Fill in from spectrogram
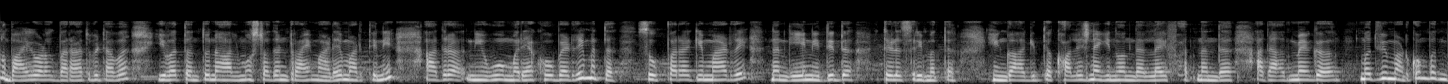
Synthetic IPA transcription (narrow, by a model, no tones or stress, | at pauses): baːjɐɔɭɐɡbɐɾaːt̪biʈaːʋɐiʋɐt̪ːɐnt̪unaɐlmoːsʈɐd̪ɐnʈɾaːjmaːɽeːmaːɖt̪iːniaːd̪ɐɾɐniːʋumɐɾjaːkɦoːɡ̚beːɽɾimɐt̪ːe | suːpɐɾaːɡimaːɽɾinɐnɡeːnid̪ːid̪ː | t̪iɭsɾimɐt̪ːuhiŋɡuaːɡid̪ːɐkaːleːd͡ʒnaːɡind̪ond̪ɐlɐjfaːt̪nɐnd̪ɐɐd̪aːd̪meːɡe | mɐd̪ʋimaːɽkoɳbɐnd̪b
